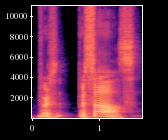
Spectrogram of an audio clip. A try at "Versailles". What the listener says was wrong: Dad, you're still saying the L's. Like, say the first half of the word, don't include the L's.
